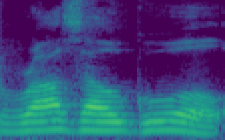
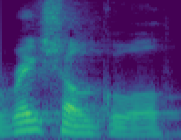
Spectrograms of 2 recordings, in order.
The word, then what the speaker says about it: Ra's al Ghul: the demons head and we have Ra's al Ghul or Rachel Ghul sorry when the movies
